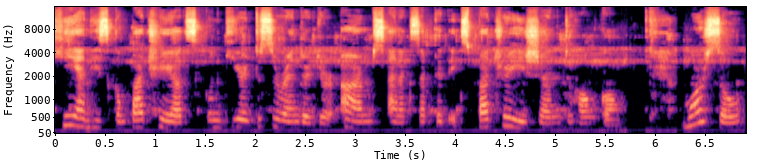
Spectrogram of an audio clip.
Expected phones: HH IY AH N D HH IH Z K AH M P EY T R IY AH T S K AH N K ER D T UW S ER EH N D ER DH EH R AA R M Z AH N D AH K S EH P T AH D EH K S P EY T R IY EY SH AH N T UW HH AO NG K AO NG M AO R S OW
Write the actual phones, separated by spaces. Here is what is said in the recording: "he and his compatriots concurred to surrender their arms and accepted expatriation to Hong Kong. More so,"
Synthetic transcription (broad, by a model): HH IY AH N D HH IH S K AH M P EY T R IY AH T S K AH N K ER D T UW S ER EH N D ER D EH R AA R M S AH N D AH K S EH P T AH D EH K S P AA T R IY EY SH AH N T UW HH AO NG K AO NG M AO R S OW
